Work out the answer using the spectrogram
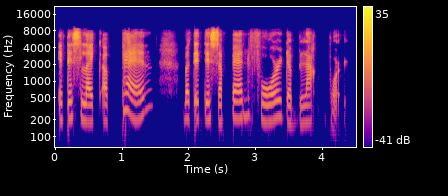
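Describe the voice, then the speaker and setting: A woman's voice: medium pitch, a little slow, no echo. A woman teaching simple words to a young child as if talking to a toddler, repeating short phrases encouragingly and often laughing. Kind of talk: slow, simple children's lesson with repetition.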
